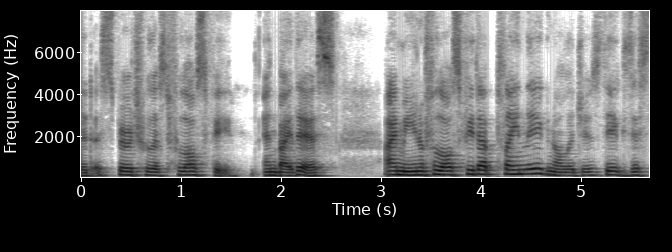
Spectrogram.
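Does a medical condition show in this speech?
No.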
